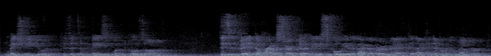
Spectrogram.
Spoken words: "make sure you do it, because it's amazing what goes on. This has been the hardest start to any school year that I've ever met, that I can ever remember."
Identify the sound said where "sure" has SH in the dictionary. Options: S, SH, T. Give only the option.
S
